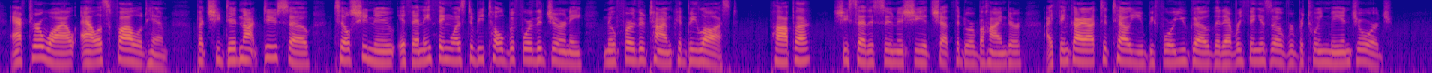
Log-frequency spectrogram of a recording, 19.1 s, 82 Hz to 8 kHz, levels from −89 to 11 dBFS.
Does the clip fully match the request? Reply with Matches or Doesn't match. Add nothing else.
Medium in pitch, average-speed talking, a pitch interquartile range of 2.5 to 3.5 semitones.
Matches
